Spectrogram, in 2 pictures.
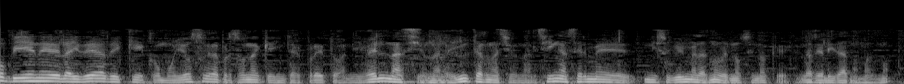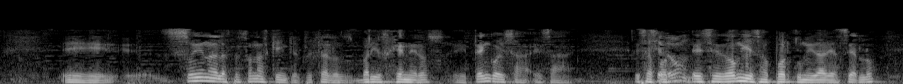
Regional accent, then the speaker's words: Ecuador; son detalles que a uno como artista ecuatoriano de verdad le levantan la moral

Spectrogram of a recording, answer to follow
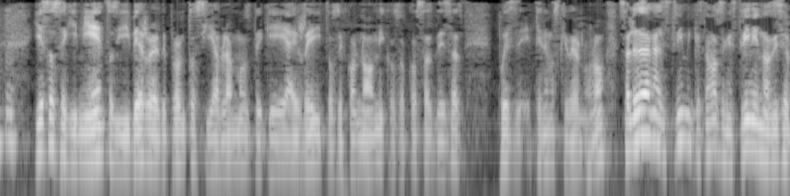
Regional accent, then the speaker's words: Ecuador; todos nosotros que somos ecuatorianos, hacer ver que nuestro país vale mucho

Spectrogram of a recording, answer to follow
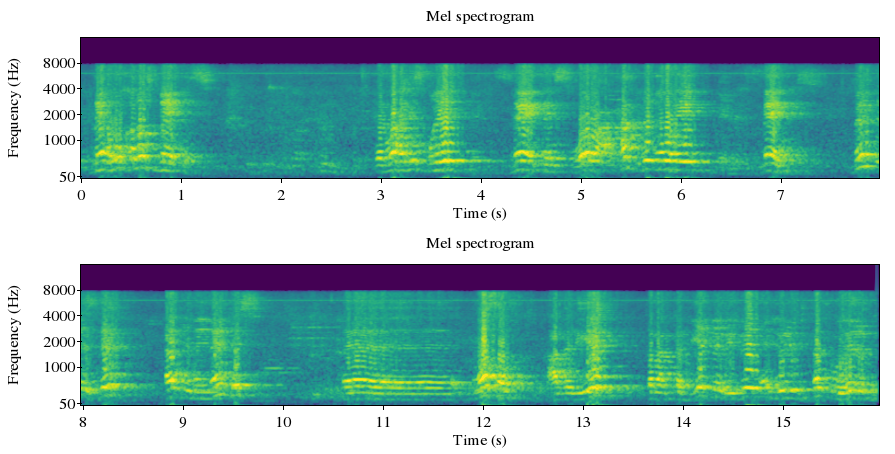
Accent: Egypt; عندنا في مصر الطريقه الرسميه اللي بتتعمل هي الاوبن

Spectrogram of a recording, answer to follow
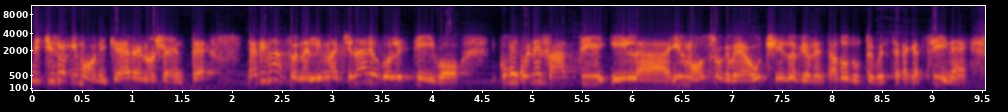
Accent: Rome, Lazio, Italy; considerate che io sono di Roma

